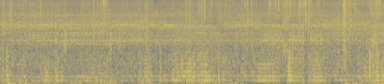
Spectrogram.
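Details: Angry wild bees attack as a hidden jungle beehive is cut for honey, their massed buzzing a steady low drone with shifting, wobbling tones rising and falling over scattered taps and crackles.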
